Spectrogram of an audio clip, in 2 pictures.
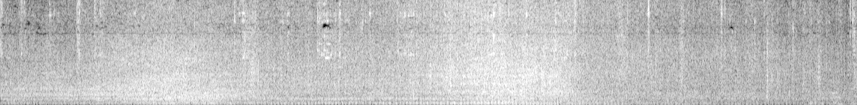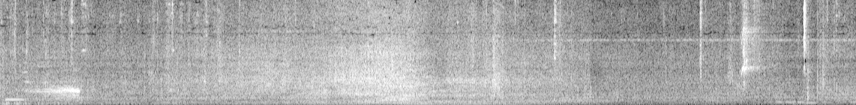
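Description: Road traffic: vehicles passing close by one after another, each swelling and then fading, the loudest about six to seven seconds in and another near the middle of the second half.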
